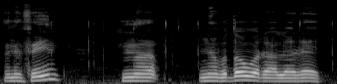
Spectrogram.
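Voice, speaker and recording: Making a role-play film in Roblox, this Egyptian Arabic-accented woman ad-libs casually, full of exclamations, questions and repeated phrases. She sounds low and warm, with fairly even intonation at a normal pace, over slight background noise.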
